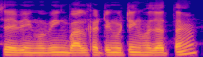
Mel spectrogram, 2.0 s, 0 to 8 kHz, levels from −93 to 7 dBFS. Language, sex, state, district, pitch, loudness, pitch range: Hindi, male, Bihar, Sitamarhi, 125 Hz, -15 LUFS, 125-130 Hz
